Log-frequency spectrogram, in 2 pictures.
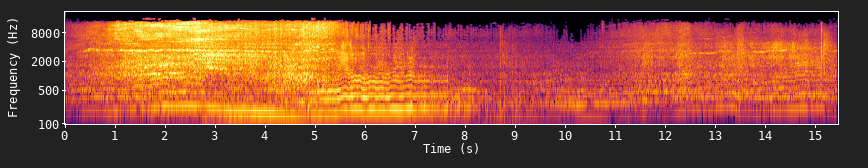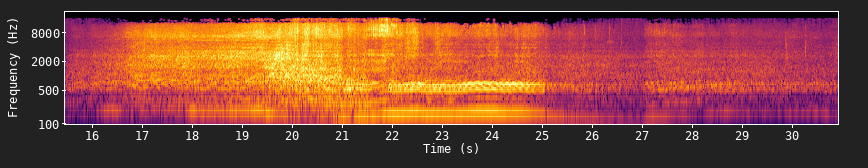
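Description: Rally car engines driven hard on a snowy stage: two loud passes, each building, revving up and down with gear changes and lifts through the corner, then fading. The first pass breaks off suddenly about halfway through, and the second fades out near the end.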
